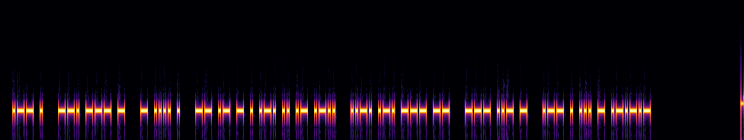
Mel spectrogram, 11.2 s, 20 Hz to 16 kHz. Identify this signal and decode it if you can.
Morse code, heard as a keyed tone, about 34 wpm, 700 Hz. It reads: WE GOT THE MATERIAL FROM OUT WEST.
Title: Sentences from Top 1000 Words - Review Part 5 - 35wpm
